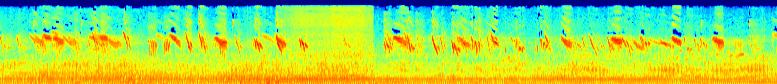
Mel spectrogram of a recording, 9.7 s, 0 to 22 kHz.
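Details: Morning purple martins on April 14, 2012 in Center Moriches, Long Island, New York: dense gurgled chirping from a group, interrupted by a short hissing gap, then resuming strongly over background hum.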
